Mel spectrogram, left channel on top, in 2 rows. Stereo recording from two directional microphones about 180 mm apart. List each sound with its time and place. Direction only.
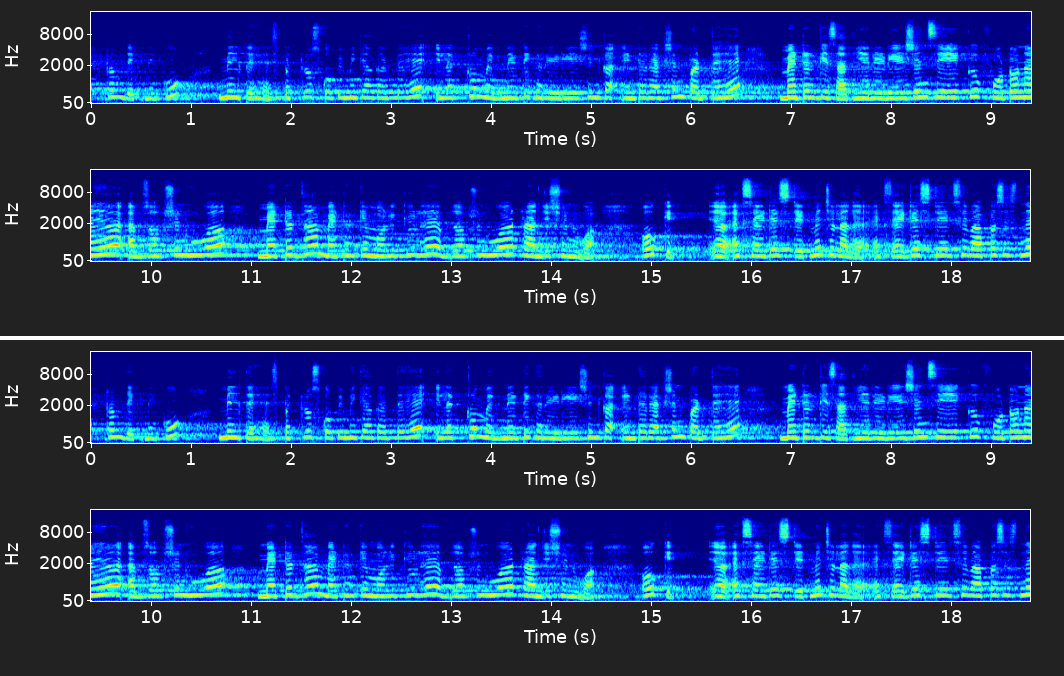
0.3 s a woman's voice: 30° right (ahead or behind)
2.7 s a woman's voice: 25° right (ahead or behind)
5.9 s a woman's voice: 10° right (ahead or behind)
